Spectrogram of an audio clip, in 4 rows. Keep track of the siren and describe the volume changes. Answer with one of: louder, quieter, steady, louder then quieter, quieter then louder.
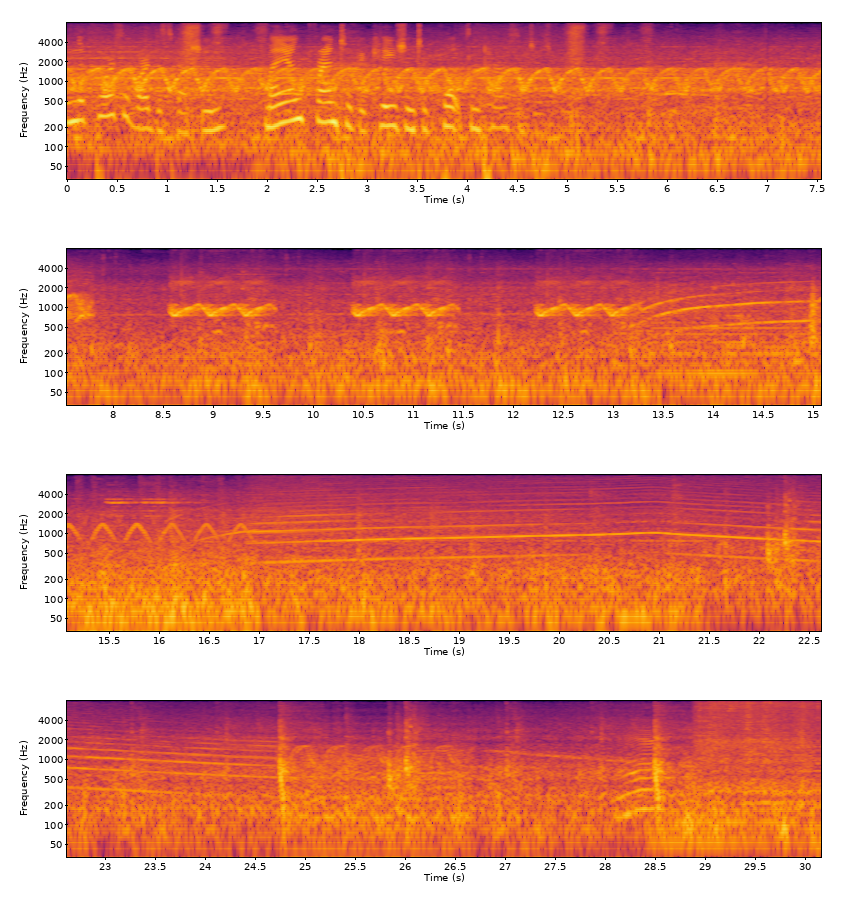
quieter.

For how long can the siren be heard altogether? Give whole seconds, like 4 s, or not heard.
30 s.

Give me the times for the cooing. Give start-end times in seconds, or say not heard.
not heard.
